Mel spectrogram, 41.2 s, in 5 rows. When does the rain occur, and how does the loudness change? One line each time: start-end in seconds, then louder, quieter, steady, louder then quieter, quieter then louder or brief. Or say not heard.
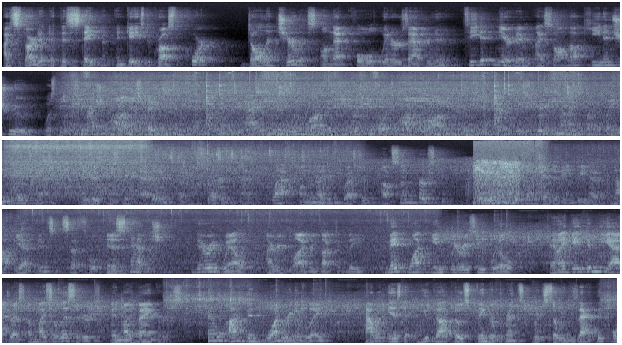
8.9-41.1 quieter.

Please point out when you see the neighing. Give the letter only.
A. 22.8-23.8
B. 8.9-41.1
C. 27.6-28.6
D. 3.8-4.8
A.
